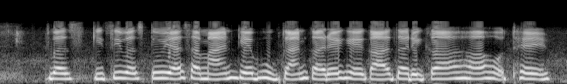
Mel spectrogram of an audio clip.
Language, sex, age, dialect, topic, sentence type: Chhattisgarhi, female, 36-40, Central, agriculture, question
